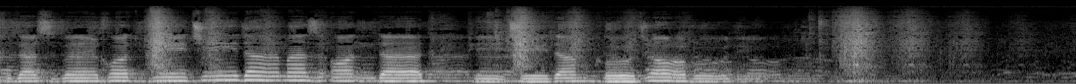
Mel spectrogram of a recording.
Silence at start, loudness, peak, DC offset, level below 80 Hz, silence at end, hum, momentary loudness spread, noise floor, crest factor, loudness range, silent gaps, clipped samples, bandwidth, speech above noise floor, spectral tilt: 0 s; -18 LUFS; -2 dBFS; 0.5%; -56 dBFS; 0 s; none; 17 LU; -45 dBFS; 18 dB; 8 LU; none; under 0.1%; 16.5 kHz; 27 dB; -5 dB/octave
